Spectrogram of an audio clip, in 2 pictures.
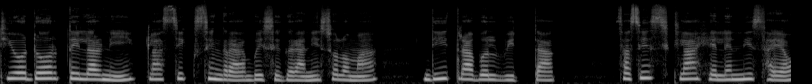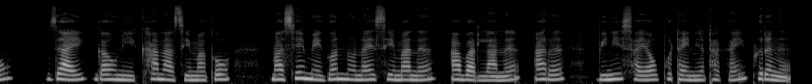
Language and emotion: Bodo, neutral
